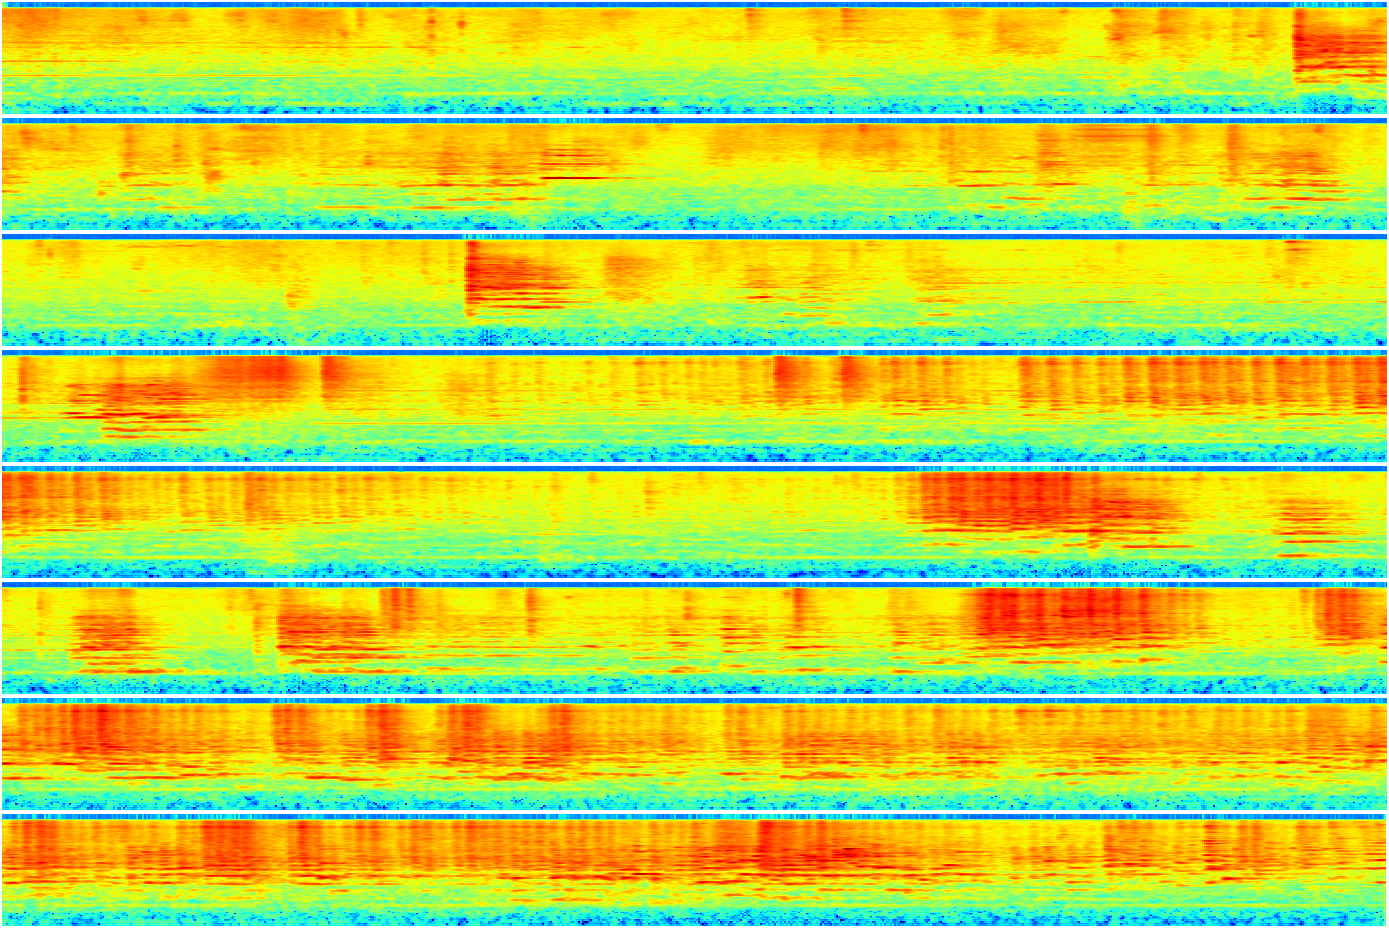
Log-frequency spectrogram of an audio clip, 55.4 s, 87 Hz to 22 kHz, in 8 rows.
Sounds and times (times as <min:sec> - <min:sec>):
Violin, fiddle: 0:04.0 - 0:10.3, 0:11.1 - 0:14.6, 0:16.0 - 0:55.3.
